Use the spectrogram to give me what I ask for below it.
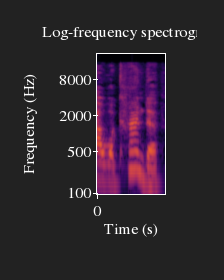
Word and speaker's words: Wakanda: if you're wondering why Wakanda rhymes with Uganda is because the original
